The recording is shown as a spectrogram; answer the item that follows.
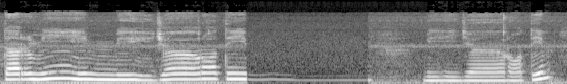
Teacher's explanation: Tarmihim bihijaratim, di sana terdapat tamarbuto dengan bacaan kasrotain bertemu dengan mim, hukumnya adalah idgham biguna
